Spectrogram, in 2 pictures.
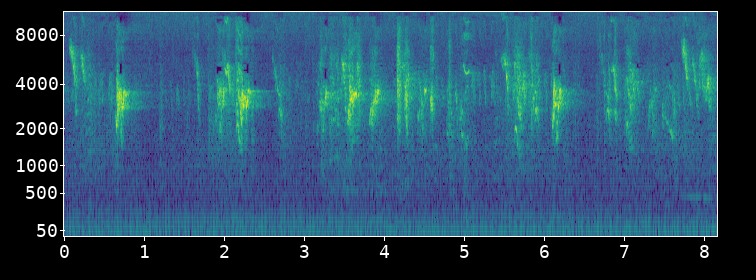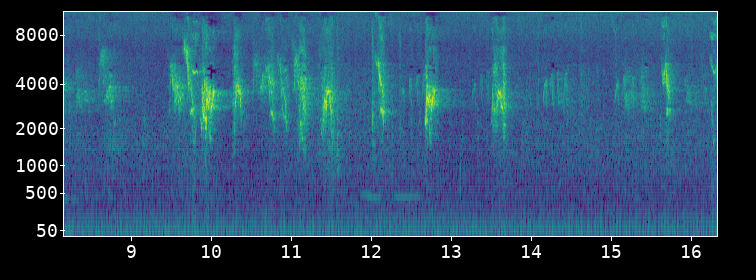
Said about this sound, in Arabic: يأكل العقعق المجنح اللاز وردي الحشرات والبذور والفواكه، وهذه الطيور من عائلة الغربان، ويعيش في الغابات في أعشاش بصورة أزواج ليشكل مستعمرة.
